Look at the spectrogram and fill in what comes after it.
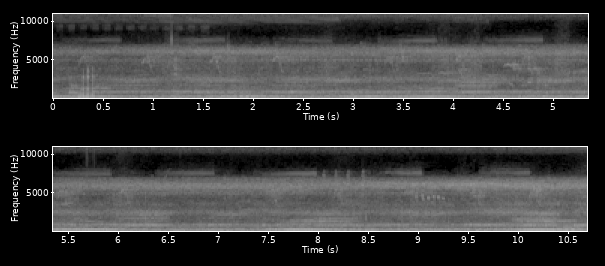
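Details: Frogs, including banded bullfrogs, call in a night chorus in a hospital garden after rain. Short, low humming notes recur every one to two seconds over a steady, high, insect-like drone.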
